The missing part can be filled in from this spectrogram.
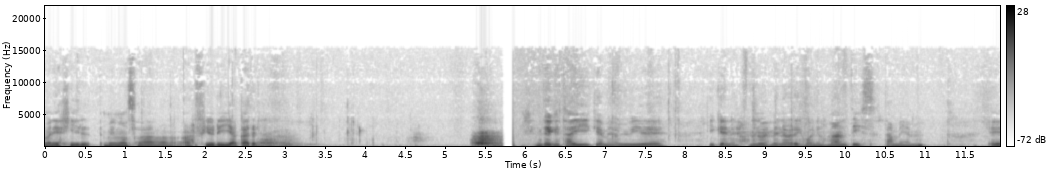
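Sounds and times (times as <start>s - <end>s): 
speech: 0.0s - 3.2s, 6.1s - 11.1s
dog gnawing and chewing: 3.2s - 4.3s
dog yelping bark: 5.4s - 5.8s.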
